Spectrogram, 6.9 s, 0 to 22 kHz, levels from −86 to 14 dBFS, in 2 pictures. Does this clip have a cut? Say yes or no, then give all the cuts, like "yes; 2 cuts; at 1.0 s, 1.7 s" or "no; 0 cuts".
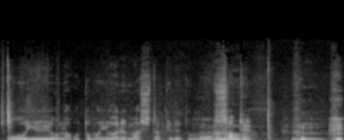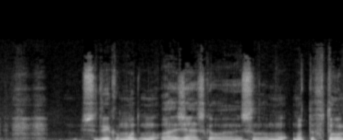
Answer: yes; 1 cut; at 2.1 s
